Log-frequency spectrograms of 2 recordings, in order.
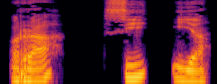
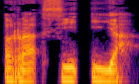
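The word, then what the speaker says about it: Россия: Ici l'accent tonique est sur le I et il y a trois voyelles donc trois syllabes ra siia. Il faut faire attention au niveau de sia racia. Il y a d'autres personnes qui prononcent ça. Rcia racia. On avait vu précédemment que une voyelle est égale à une syllabe. Ici le ya ici constitue une syllabe à part entière. Voilà pourquoi on dit ra si iya.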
